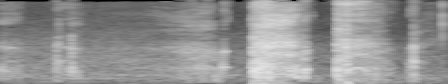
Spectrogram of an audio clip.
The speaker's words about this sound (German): Ich habe ein bisschen Husten.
